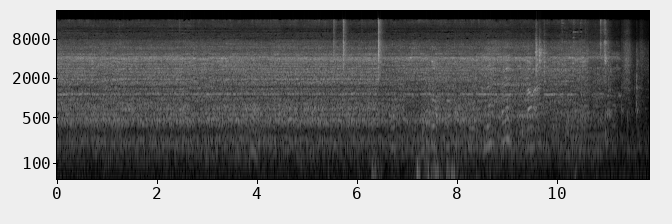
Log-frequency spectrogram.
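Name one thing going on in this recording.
Gas hisses loudly and steadily from a cylinder, then stops.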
